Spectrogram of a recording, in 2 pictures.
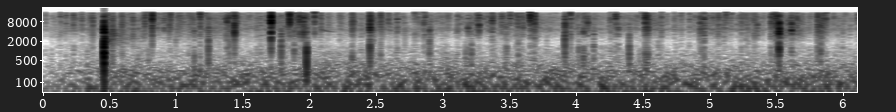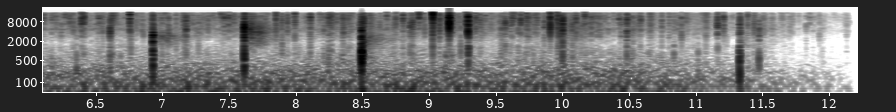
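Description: Crackling fire: a steady low rumble of flames with scattered sharp crackles and pops, fading in at the start and out near the end.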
